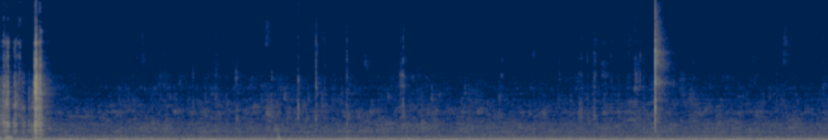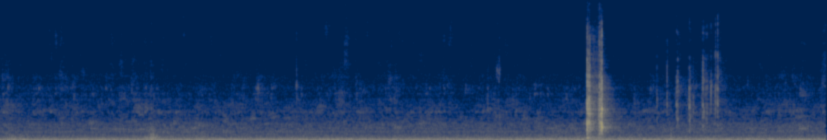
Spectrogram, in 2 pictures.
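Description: Small plastic toy pieces click and snap together.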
